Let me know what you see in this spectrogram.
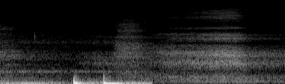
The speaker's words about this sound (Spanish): Porque uno empieza a escuchar su propia respiración y el propio latido de su corazón. Entonces, uno es consciente de sí y es una cosa que te sobrecoge.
